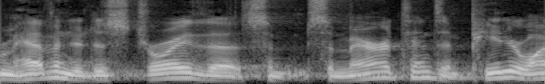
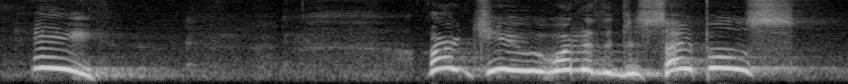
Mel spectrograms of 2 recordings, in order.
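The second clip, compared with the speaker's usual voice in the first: put-on squeaky, very high little girl voice. Telling the story of Peter, voicing a little girl's question: best little girl voice. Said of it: "That's my best girl voice".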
